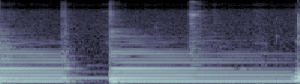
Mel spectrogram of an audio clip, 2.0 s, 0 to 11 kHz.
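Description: Acoustic guitar's low open E string and its fifth, fretted on the string below, plucked together and left to ring, then plucked again about 0.7 s in and ringing on as it slowly fades: the bare root and fifth of an E chord.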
